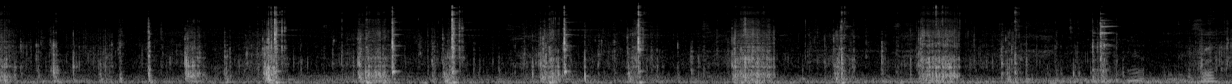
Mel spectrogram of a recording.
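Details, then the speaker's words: Honda CRF250R dirt bike, hard to start, engine not running: uneven metallic clanks about every two seconds with each kickstart; owner hears it only when kicking or putting in gear, not when running; cause unknown. "I hear that clanking noise. I don't know what it is. It only does it when you're kicking it or when you're trying to put it in gear."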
